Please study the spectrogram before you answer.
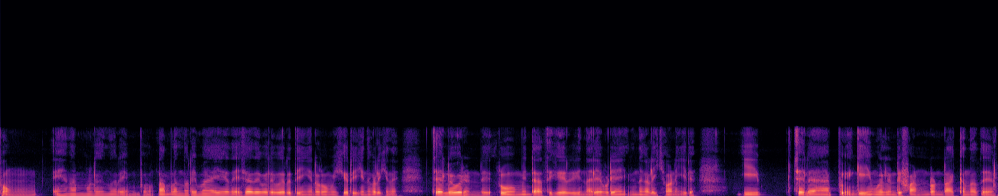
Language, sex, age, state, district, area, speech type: Malayalam, male, 18-30, Kerala, Kozhikode, urban, spontaneous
